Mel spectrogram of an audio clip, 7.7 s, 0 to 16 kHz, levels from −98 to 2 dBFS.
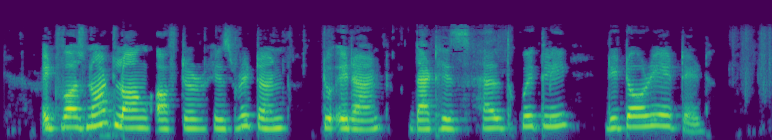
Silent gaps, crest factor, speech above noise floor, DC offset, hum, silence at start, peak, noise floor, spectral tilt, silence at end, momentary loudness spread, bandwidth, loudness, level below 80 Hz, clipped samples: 6.00-6.05 s; 18 dB; 34 dB; under 0.1%; none; 0.4 s; 0 dBFS; -51 dBFS; -5 dB/octave; 0.7 s; 15 LU; 8.8 kHz; -18 LUFS; -64 dBFS; under 0.1%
